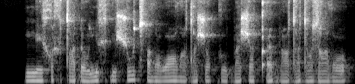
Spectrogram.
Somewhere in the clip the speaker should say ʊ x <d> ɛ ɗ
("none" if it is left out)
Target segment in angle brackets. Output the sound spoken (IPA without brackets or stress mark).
tˤ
